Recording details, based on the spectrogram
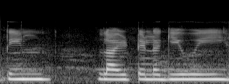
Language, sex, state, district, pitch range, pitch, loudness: Hindi, female, Uttar Pradesh, Shamli, 230-240 Hz, 235 Hz, -13 LUFS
